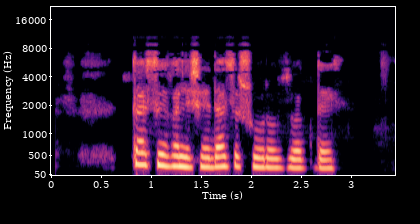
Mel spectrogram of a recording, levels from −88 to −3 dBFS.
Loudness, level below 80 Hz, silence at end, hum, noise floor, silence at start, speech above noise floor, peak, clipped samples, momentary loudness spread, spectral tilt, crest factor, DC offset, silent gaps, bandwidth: -13 LUFS; -62 dBFS; 0.6 s; none; -47 dBFS; 0.8 s; 34 dB; 0 dBFS; under 0.1%; 9 LU; -4 dB/octave; 14 dB; under 0.1%; none; 9.4 kHz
